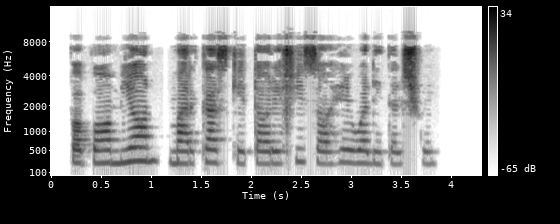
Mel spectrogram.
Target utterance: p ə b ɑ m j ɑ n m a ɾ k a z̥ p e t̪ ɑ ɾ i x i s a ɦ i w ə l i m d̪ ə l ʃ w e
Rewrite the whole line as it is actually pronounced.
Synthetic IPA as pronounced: p ə b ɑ m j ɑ n m a ɾ k a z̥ k e t̪ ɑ ɾ i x i s ɑ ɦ e w ə l i d̪ ə l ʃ w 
